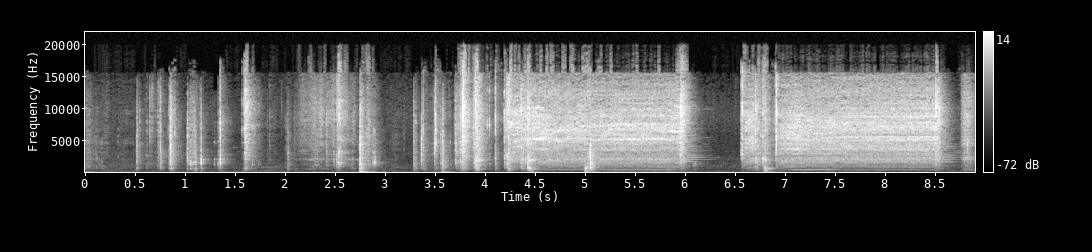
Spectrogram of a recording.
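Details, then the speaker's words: New Mabuchi FK-130SH-16140 high-RPM replacement motor for a Polaroid SX-70: a few light clicks, then two smooth, even whirs of about two seconds each that stop cleanly. "There we go. Works like a charm. Super smooth, super quiet, great modern replacement motor."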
